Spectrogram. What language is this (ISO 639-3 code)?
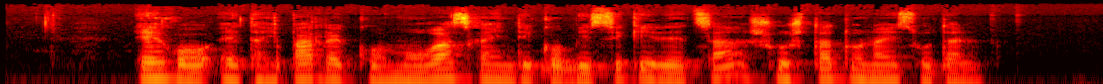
eus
